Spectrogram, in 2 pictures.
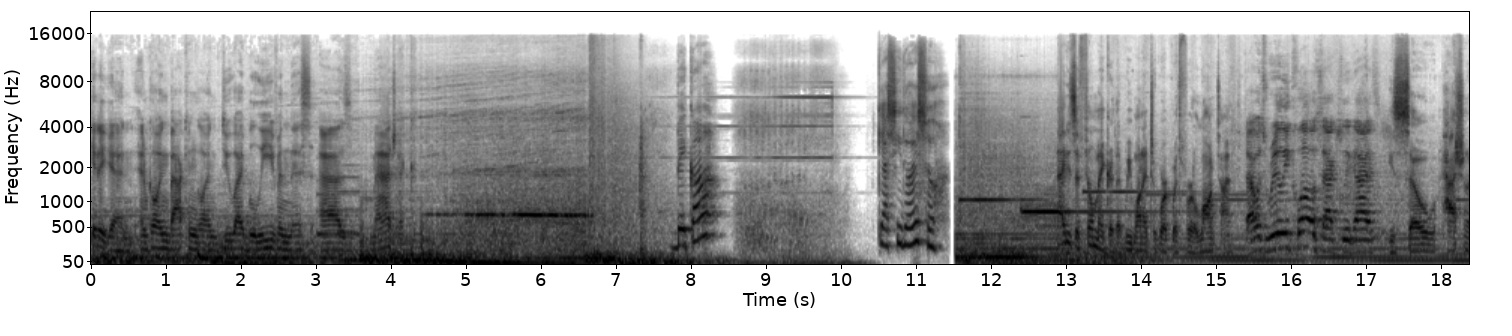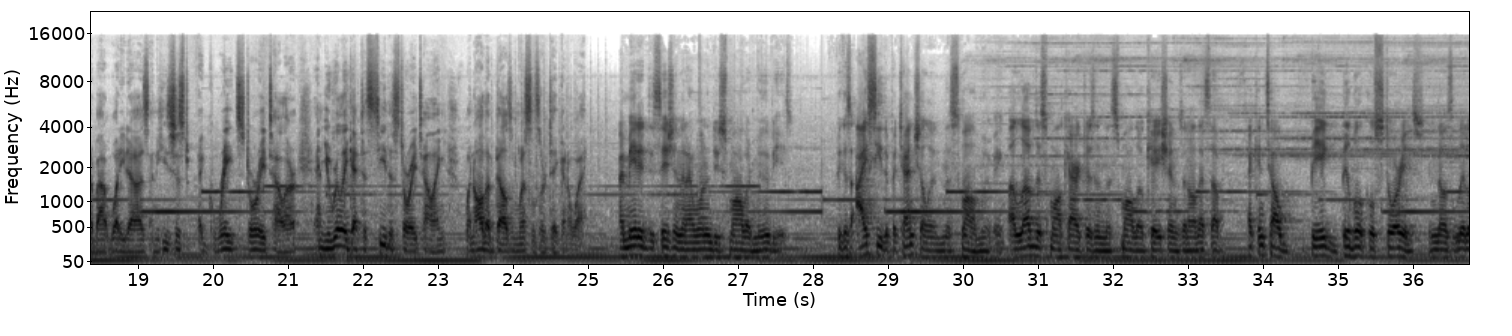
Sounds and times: Music: 0.0s - 6.9s, 11.5s - 36.7s.

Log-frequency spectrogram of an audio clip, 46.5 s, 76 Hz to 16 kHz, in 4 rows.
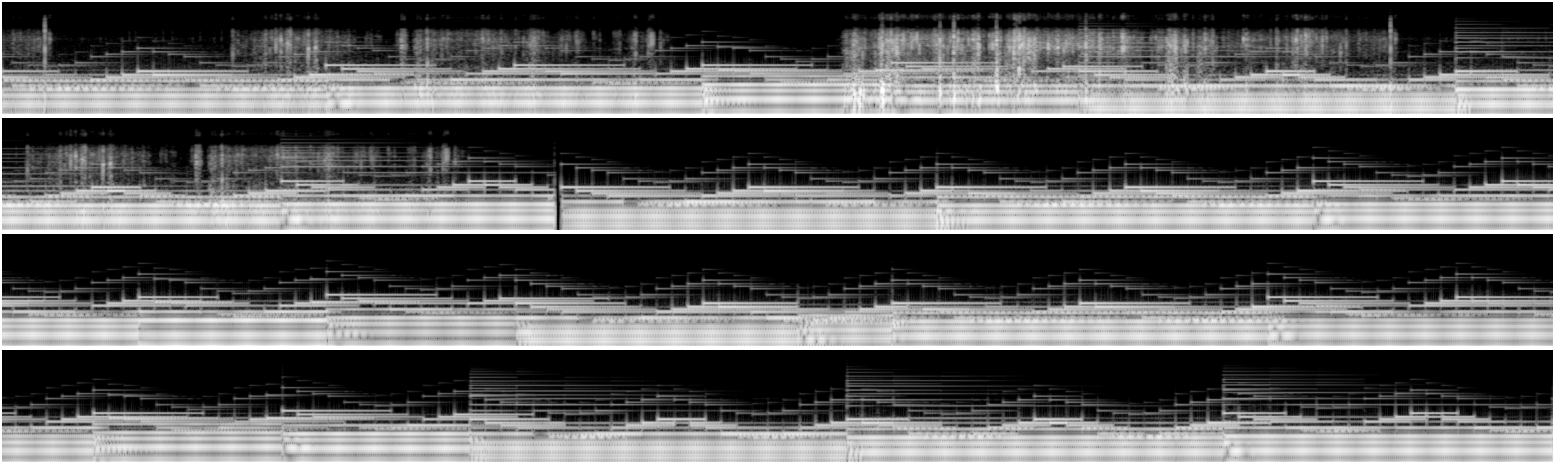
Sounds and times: Music: 0.0s - 46.5s.

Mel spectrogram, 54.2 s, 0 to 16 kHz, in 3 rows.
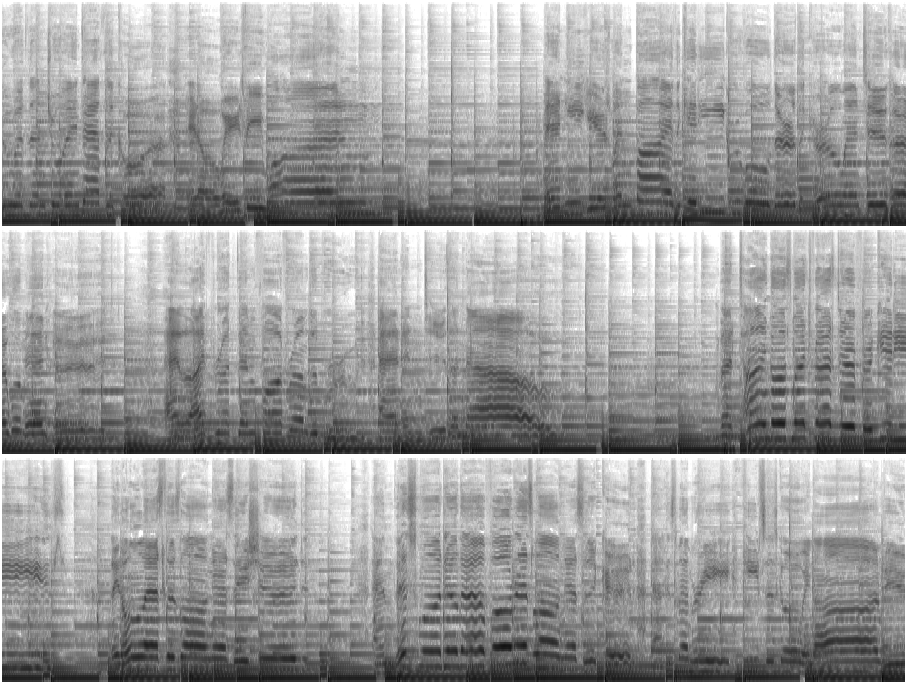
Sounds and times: Music: 0.0s - 54.2s.

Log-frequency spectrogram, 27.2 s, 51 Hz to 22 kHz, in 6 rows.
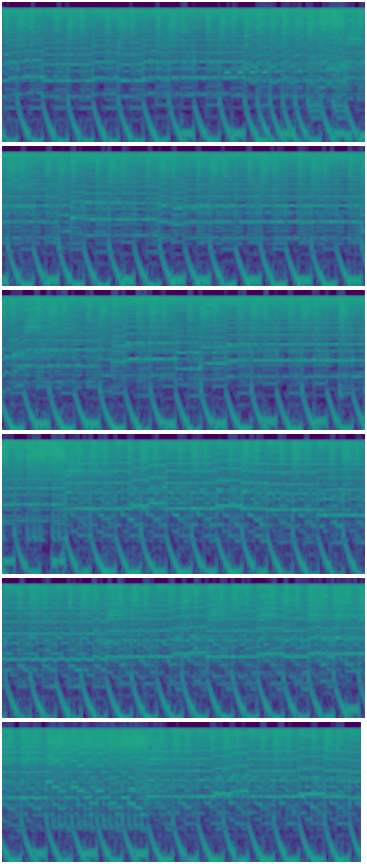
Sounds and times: Music: 0.0s - 27.1s.

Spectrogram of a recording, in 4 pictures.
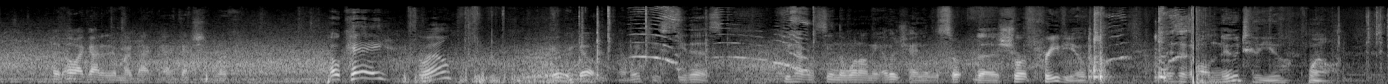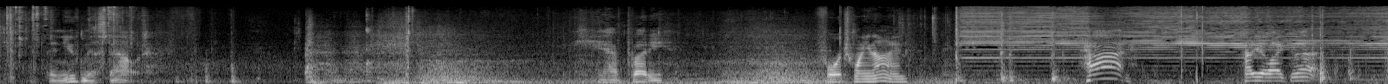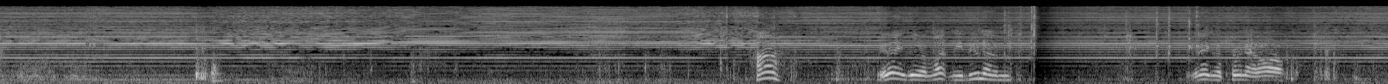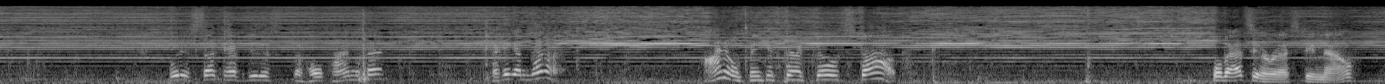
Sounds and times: Outside, urban or manmade: 0.0s - 55.4s
Speech: 0.5s - 2.4s, 3.3s - 4.6s, 5.5s - 7.2s, 7.8s - 11.0s, 11.6s - 13.4s, 14.4s - 15.4s, 19.6s - 20.6s, 22.1s - 23.0s, 26.3s - 27.1s, 35.3s - 35.6s, 36.5s - 37.9s, 39.7s - 40.8s, 43.3s - 45.5s, 46.5s - 47.3s, 48.7s - 50.6s, 53.8s - 55.2s.

